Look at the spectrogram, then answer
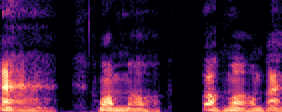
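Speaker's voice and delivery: needy, desperate, craving pleading tone. Describing someone needing one more fix: imitating a shaking addict. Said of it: "like a shitting dog, just shaking".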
